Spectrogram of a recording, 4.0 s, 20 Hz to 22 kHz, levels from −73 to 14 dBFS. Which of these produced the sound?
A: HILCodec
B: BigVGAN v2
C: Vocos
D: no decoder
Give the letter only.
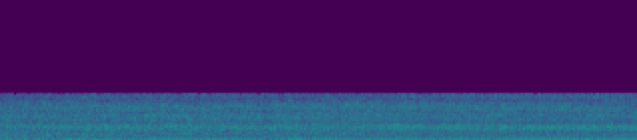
D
